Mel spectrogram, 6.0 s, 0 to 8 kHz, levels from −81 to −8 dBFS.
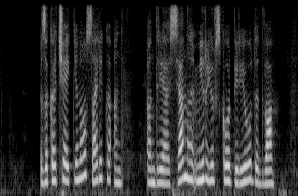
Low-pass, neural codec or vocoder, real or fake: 7.2 kHz; codec, 16 kHz in and 24 kHz out, 0.8 kbps, FocalCodec, streaming, 65536 codes; fake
